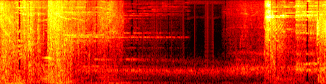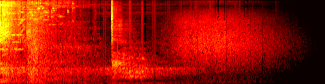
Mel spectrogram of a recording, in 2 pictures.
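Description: Bright game jingles and chimes play.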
